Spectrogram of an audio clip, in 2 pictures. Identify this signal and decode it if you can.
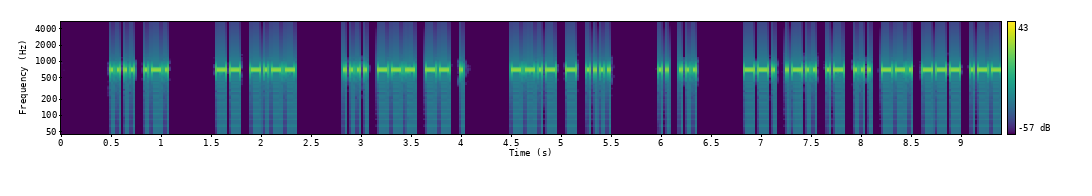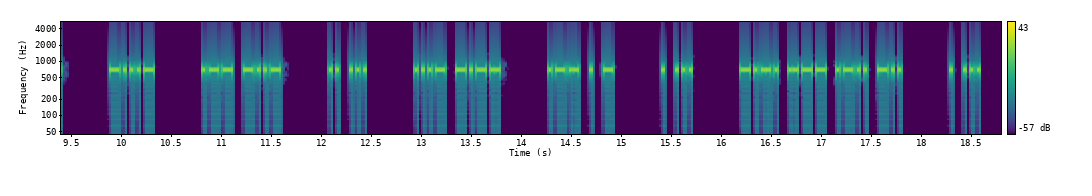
Morse code, heard as a keyed tone, about 34 wpm, 700 Hz. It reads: HR MY HOME QTH IS GLASGOW <BT> WX IS VY WET ES COLD ES
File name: UK MASTER QSOs TRAINING / 35WPM / UK MASTER QSOs 0005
